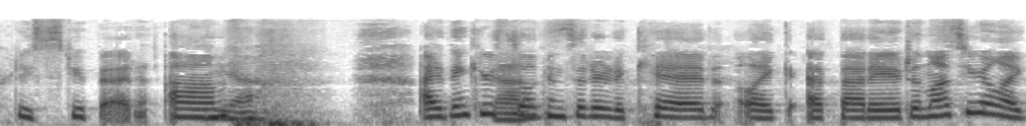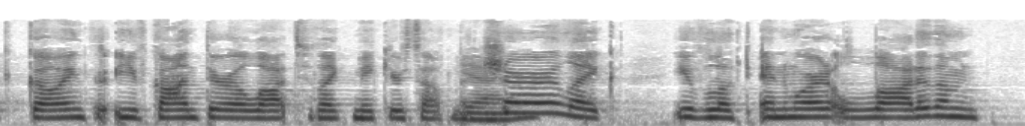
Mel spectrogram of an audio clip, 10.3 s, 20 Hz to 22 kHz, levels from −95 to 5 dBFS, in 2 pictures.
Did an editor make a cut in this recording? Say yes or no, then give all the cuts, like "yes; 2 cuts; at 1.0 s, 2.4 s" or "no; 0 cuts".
no; 0 cuts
